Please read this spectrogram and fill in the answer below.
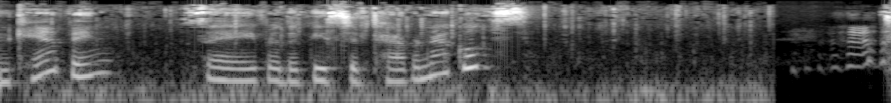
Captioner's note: fire crackles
